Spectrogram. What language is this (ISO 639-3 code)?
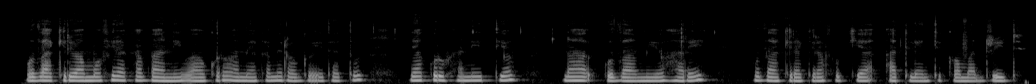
kik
